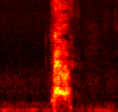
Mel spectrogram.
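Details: A single sharp dog bark, short and mid-pitched, set against quiet background; the dog is barking at nothing visible, possibly at fog in the distance.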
